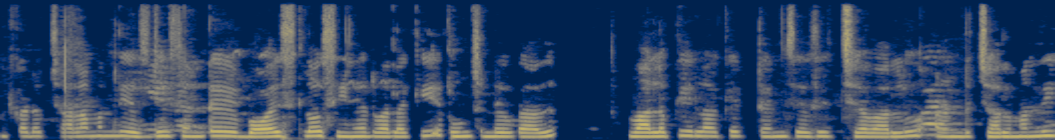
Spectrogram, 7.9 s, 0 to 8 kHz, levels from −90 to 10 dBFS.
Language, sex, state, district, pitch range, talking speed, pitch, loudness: Telugu, female, Andhra Pradesh, Anantapur, 225-250 Hz, 160 wpm, 235 Hz, -17 LUFS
